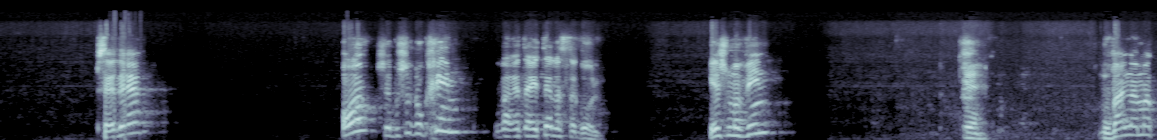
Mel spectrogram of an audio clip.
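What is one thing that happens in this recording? A young man speaks calmly in short phrases, close to a microphone.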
